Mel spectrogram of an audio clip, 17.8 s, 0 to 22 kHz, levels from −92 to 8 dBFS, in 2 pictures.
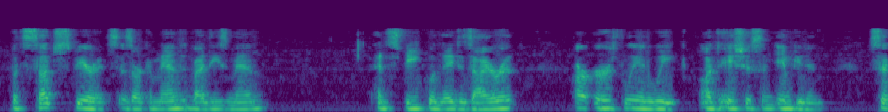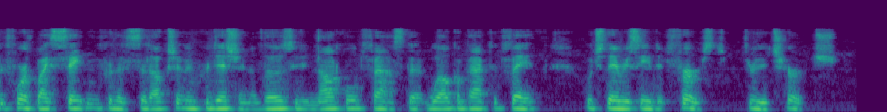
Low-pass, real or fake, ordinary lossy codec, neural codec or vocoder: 7.2 kHz; fake; Opus, 64 kbps; vocoder, 44.1 kHz, 128 mel bands every 512 samples, BigVGAN v2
